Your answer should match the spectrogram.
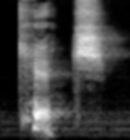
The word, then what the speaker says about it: catch: Contrariwise, e displaces a in catch and radish, which are commonly pronounced ketch and reddish.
